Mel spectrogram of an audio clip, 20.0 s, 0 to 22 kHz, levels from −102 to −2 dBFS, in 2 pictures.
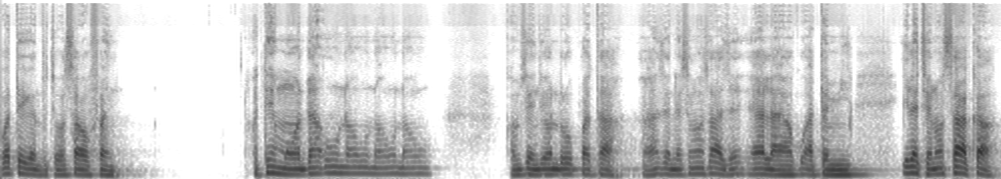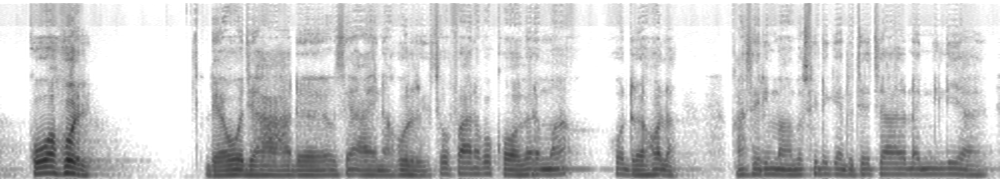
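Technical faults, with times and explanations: No technical faults can be heard anywhere in the speech recording; the signal stays steady and intact throughout.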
